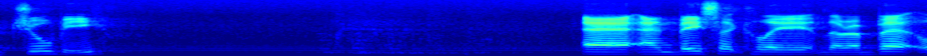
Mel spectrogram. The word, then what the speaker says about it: Joby: They're called, you need to be careful how you say this because it's spelled G-O-B-Y. They're Joby.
